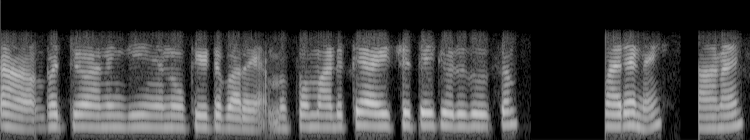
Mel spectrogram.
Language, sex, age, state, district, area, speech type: Malayalam, female, 18-30, Kerala, Kottayam, rural, conversation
